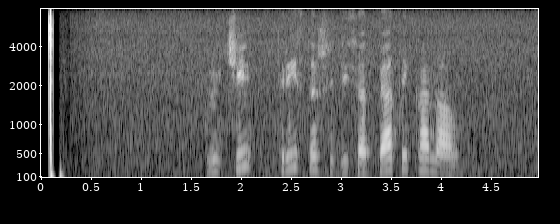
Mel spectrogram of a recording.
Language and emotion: Russian, neutral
